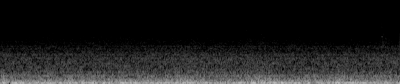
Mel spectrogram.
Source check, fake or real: real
